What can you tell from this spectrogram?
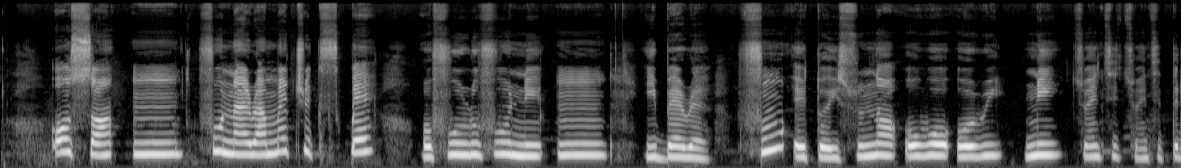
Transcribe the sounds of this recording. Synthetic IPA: o˦sɔ˧ | n̩˦fu˦na˧˨ɾa˧mɛ˦tɾi˦˨ksk͡pe˦ | o˨fu˦ɾu˦fu˦nĩ˧n̩˦ | i˨bɛ˨ɾɛ˨ | fũ˦e˨to˨i˨sũ˨˦nãː˦˨o˧wo˦o˧ɾi˦ | nĩ˦twɛ̃˦nti˦twɛ̃˦nti˧tɾi˦

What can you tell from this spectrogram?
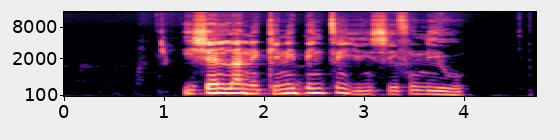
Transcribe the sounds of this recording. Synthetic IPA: i˨ʃɛ˧n̩˦la˦nĩ˧kĩ˨˦nĩ˦bi˦n̩˦tĩ˦˨ji˨n̩˦ʃe˧fũ˦nĩ˧o˨

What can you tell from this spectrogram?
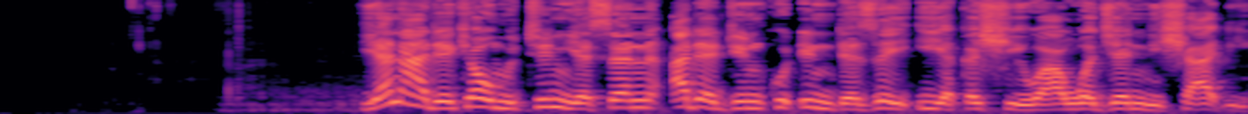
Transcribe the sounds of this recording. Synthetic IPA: jɐ˦naː˨da˨kʲa˦˨wmʊ˨tʊ˦˨mjaː˨sɐ˦ŋʔa˦dɐ˨dɪ˦ŋkʷʊ˦ɗɪ˦nda˨za˦˨jʔɪ˦ja˨kɐ˦ʃeː˨waː˦wɐ˦d͡ʒɛ˦nːɪ˨ʃaː˦ɗiː˨

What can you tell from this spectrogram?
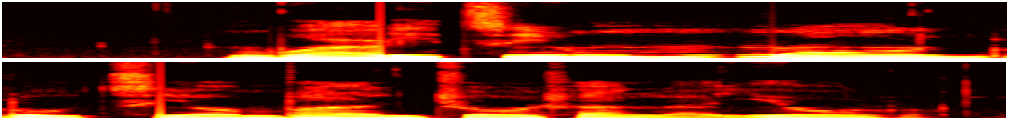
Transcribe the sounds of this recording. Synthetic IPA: ɡ͡bo˨a˨˦ɾi˦tĩ˦ɔ̃˦lo˦˨ti˨˦ɔ˧baː˦n̩˦d͡ʒɔ˧˦ʃa˦˨la˨je˨˦ɔ˦˨ɾɔ˨

